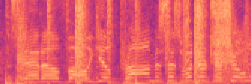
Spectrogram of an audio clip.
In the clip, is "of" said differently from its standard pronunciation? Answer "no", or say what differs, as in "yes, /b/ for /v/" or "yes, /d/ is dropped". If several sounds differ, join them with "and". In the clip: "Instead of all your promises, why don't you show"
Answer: no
